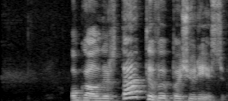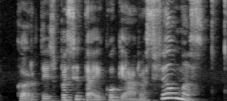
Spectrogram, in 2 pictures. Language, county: Lithuanian, Šiauliai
